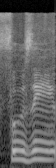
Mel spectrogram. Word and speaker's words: Fuji: À, cái này tiếng Nhật thì người ta đọc là Fuji các bác nhá. Còn theo anh em ở Việt Nam, các bác ở Việt Nam thì hay gọi là Fuji.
